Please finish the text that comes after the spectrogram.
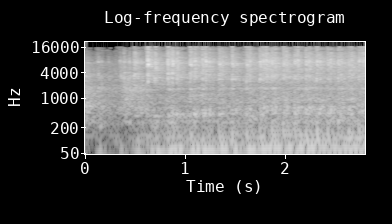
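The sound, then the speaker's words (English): An old farm tractor engine chugs into life and settles into a steady, rough idle, its low rhythmic thumping loud with a broad mechanical clatter on top. “That is how farm tractors used to sound back in the good old days”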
